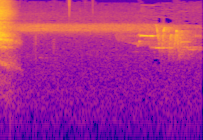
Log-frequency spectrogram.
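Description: Quiet rainforest ambience, then a short run of high bird chirps about a second and a half in.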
